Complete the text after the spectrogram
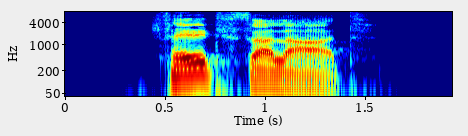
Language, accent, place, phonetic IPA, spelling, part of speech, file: German, Germany, Berlin, [ˈfɛltzaˌlaːt], Feldsalat, noun, De-Feldsalat.ogg
- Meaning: corn salad, Valerianella locusta or any member of the Valerianella genus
